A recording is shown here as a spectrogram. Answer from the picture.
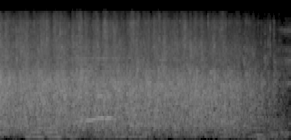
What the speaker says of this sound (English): Please join me again in applauding their efforts.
